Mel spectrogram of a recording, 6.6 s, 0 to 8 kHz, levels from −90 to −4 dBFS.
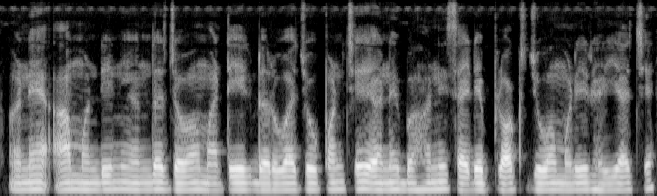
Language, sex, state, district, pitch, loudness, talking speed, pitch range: Gujarati, male, Gujarat, Valsad, 105 Hz, -16 LUFS, 165 wpm, 105-110 Hz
